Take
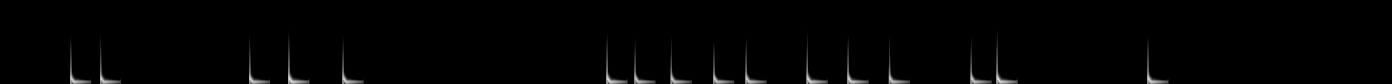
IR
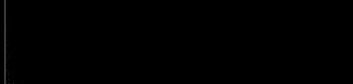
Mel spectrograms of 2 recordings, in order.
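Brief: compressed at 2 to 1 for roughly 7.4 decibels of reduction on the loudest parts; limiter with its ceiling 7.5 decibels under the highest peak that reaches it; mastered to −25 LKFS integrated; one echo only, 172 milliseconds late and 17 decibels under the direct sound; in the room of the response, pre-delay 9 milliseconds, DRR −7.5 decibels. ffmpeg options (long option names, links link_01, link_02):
-filter_complex "[0:a]acompressor=threshold=-24dB:ratio=2,alimiter=limit=-15.5dB:level=0:latency=1,aecho=1:1:172:0.141,asplit=2[link_01][link_02];[1:a]atrim=start_sample=2205,adelay=9[link_03];[link_02][link_03]afir=irnorm=-1:irlink=0,volume=13dB[link_04];[link_01][link_04]amix=inputs=2:normalize=0,volume=-1dB"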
